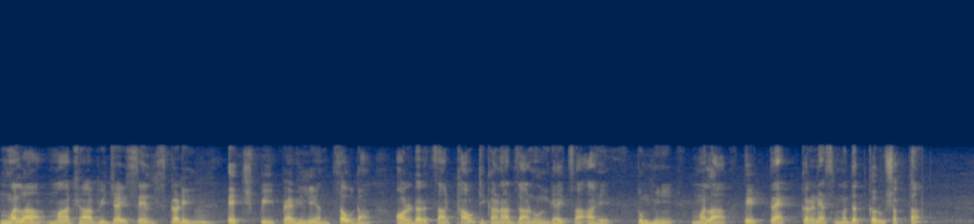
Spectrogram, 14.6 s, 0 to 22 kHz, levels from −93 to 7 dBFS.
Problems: none marked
